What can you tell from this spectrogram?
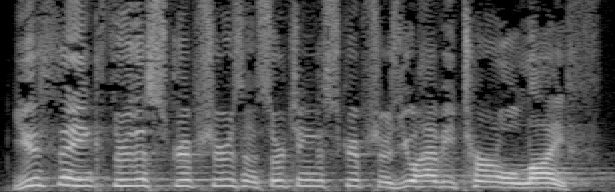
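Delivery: high, loud sermon challenge; forceful preaching. Acted. Preacher voicing Jesus to scripture searchers, forceful preaching. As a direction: press the point home, high and loud.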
